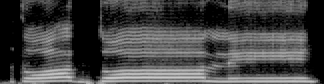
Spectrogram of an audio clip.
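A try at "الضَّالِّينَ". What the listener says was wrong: इसको कितने count stretch करेंगे? तो 6 काउंट्स करिए। आपने 6 काउंट नहीं किया। और इसका तरीका क्या है कि आप अपनी फिंगर्स को खोलेंगे, 6 फिंगर्स को। ठीक है, तो फिर उतने टाइम स्ट्रेच करना है।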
